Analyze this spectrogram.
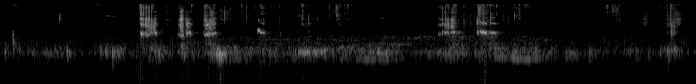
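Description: Light rustling, tapping and crinkling of photocards and plastic binder sleeves being handled, with two brief bouts of crinkling about a second and a half in and again about four and a half seconds in.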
